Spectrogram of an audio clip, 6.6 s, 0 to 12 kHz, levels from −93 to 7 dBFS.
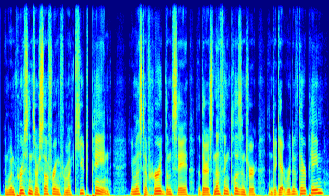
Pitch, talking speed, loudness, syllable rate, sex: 145 Hz, 235 wpm, -17 LUFS, 6.4 syllables/s, male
